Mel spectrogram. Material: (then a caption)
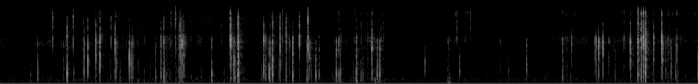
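Plastic foil. A small, sealed, green laminated Oi Ocha tea bag packet made of plastic foil is scratched with fingernails, then crinkled between both hands. Sharp, bright, dry crackles come in rapid bursts, with almost no low end and no ring after each snap. A quieter stretch in the middle gives way to louder crinkling near the end.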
